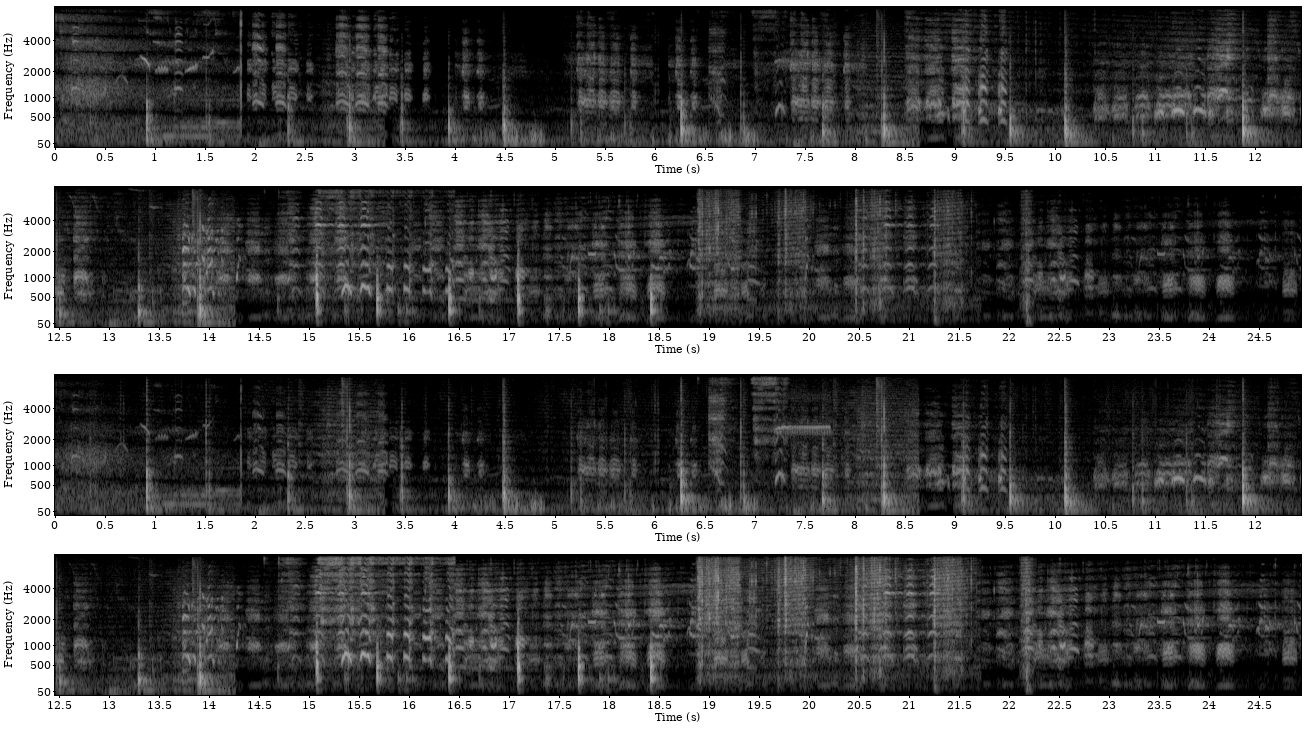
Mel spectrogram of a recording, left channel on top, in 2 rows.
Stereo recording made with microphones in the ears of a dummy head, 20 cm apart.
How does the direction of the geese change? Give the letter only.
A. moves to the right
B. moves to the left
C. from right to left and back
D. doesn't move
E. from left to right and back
A.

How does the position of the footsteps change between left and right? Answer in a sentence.
In this clip you hear the footsteps move from right to left and back again.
